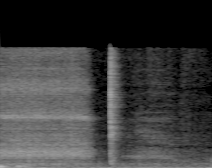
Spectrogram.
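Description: A man drawing a long, faint hiss of breath through a vape, fading out, then one short sharp breath about a second in.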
